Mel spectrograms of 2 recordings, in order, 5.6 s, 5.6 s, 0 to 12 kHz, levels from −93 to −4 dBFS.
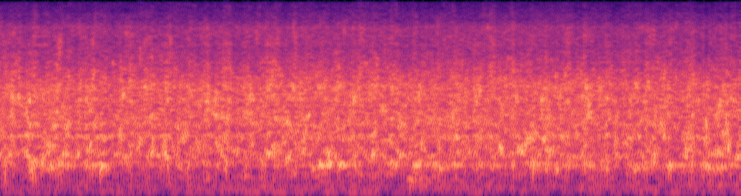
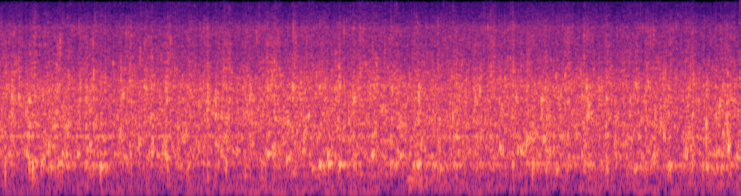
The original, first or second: second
